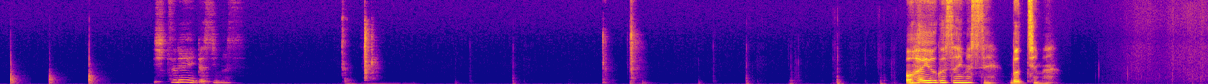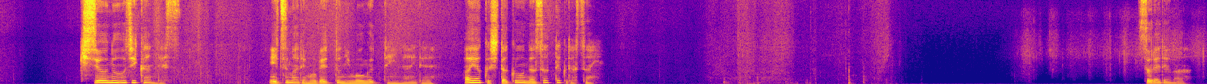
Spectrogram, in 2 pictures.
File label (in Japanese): ダウナークールな妖艶執事; 清楚工房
